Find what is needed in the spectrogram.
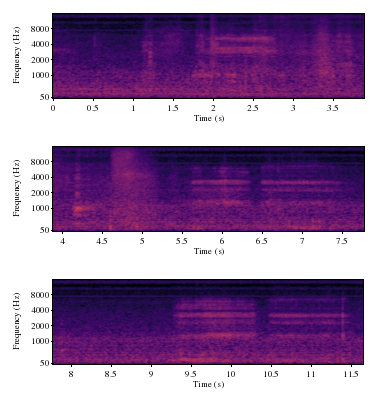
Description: Lilly is our little princess snoring Basset Hound. She is so girly but when she sleeps the beast comes out!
